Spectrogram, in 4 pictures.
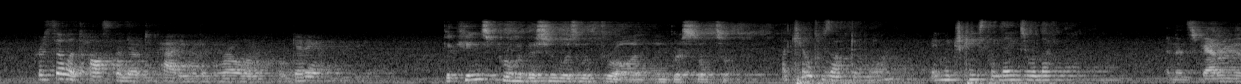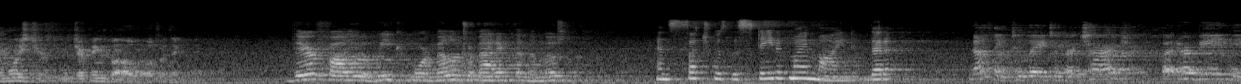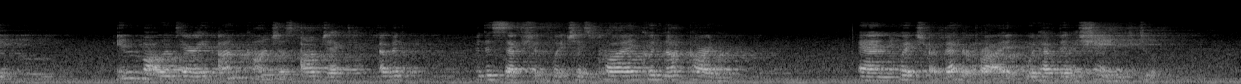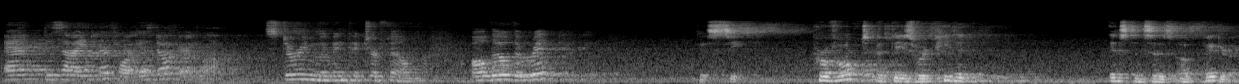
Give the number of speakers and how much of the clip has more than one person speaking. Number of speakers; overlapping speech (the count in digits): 7, no overlap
